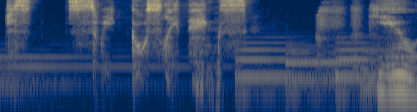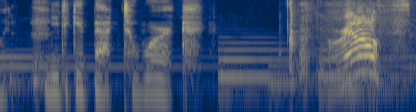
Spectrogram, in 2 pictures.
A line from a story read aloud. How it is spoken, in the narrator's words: invisibly, I went up to his ear and started whispering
